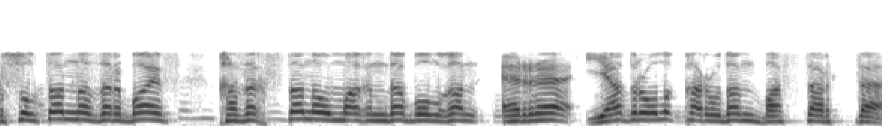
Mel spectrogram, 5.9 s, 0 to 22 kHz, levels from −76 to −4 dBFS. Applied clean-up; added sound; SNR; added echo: none; none; none; none.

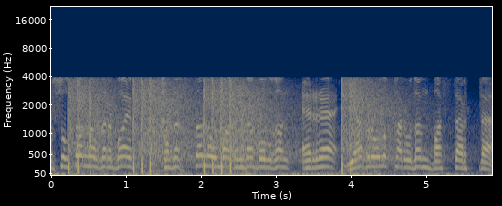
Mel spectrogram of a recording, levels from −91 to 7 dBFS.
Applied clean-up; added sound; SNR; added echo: none; Gunshot, gunfire; 2 dB; none.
